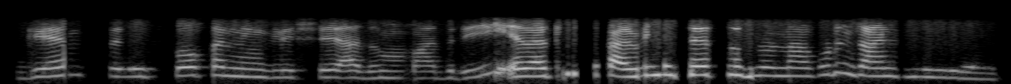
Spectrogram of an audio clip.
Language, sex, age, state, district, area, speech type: Tamil, female, 18-30, Tamil Nadu, Thanjavur, rural, conversation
